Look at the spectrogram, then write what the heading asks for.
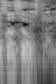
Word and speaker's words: Soso: D'autres parties s'appelaient Soso. Il faut prononcer ça même en malinqué Soso. Ça, c'est malinqué Soso. On dit Soussou en français.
